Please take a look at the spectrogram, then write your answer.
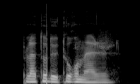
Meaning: film set
- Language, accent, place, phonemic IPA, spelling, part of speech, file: French, France, Lyon, /pla.to də tuʁ.naʒ/, plateau de tournage, noun, LL-Q150 (fra)-plateau de tournage.wav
